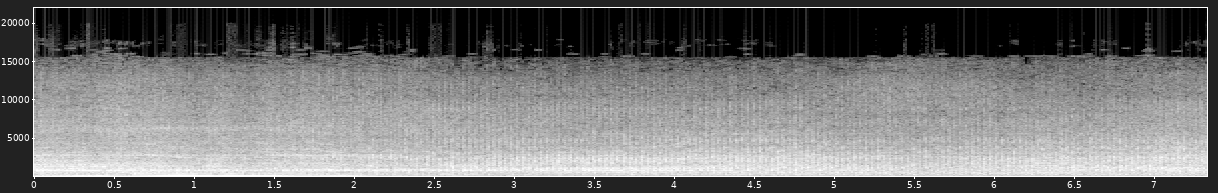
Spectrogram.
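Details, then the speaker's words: Cummins 4BT turbo diesel, about 71,000 miles, after fuel filter change and air filter wash: brief rev settling into even, steady clatter with firm regular beat, no knocks or misses; good oil pressure, normal idle. "oh yeah good oil pressure burn like a kitty"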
